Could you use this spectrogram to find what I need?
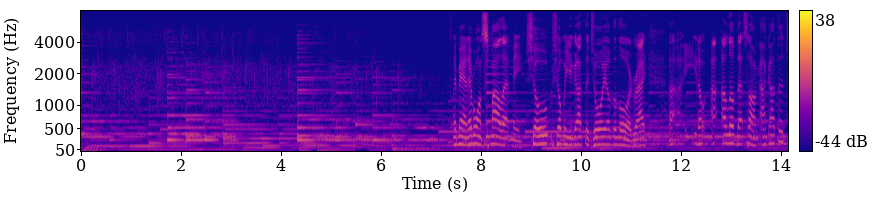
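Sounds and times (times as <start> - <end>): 
audience clapping in praise: 0.0 - 7.4
speech: 7.4 - 14.1.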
